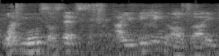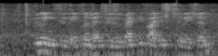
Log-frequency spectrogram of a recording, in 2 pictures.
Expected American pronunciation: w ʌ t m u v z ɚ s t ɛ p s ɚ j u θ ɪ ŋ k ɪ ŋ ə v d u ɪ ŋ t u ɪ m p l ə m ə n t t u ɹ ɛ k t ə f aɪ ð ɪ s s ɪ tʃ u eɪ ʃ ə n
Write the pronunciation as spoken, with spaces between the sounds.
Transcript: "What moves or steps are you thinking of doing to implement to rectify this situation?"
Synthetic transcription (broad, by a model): w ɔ t m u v s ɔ s t ɛ p s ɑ j u t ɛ k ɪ ŋ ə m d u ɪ ŋ t u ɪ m p l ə m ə n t t u ɹ ɛ k t ə f aɪ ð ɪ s s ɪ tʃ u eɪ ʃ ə n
